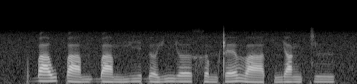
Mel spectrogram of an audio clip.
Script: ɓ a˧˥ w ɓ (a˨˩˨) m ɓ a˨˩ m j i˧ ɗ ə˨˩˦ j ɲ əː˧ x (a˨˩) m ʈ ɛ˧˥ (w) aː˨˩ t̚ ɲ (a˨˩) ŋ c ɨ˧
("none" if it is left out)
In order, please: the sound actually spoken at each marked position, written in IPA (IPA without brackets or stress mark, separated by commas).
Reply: a˨˩˨, ə˨˩, v, a˧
